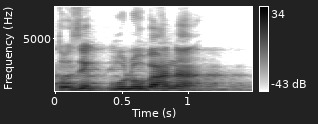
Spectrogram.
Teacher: Ya, jangan diidghamkan, harus jelas ghainnya.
